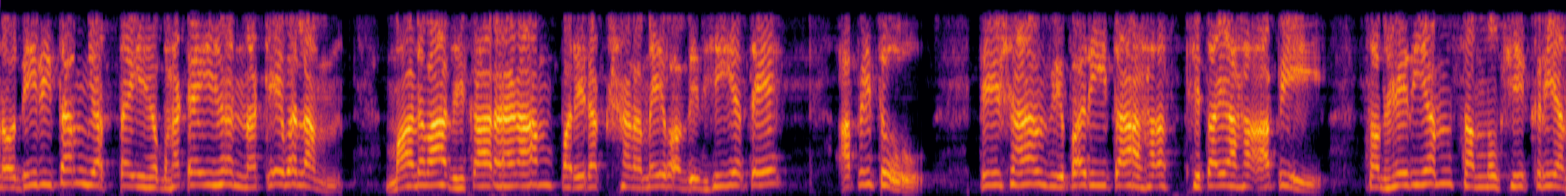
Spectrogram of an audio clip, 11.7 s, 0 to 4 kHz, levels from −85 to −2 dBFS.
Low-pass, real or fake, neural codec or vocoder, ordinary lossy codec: 3.6 kHz; fake; codec, 16 kHz, 16 kbps, FunCodec, trained on LibriTTS, 50 frames a second; none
